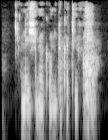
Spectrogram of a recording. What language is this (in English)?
Swahili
